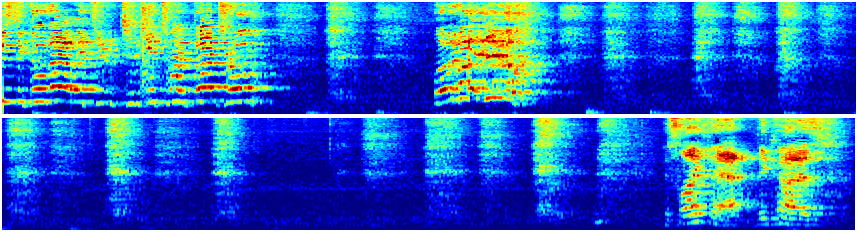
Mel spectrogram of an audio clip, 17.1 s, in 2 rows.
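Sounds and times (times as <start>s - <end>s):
man breathing noisily: 2.7s - 4.3s, 5.5s - 11.2s, 11.8s - 15.1s.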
